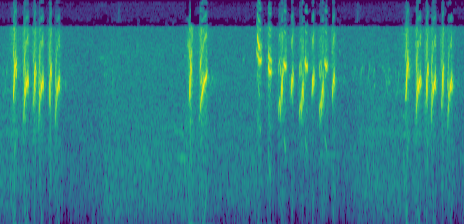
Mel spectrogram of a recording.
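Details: Batbata of the goldfinch, sounds used to draw goldfinches in for trapping: rapid runs of crisp, high, tinkling chirps, six or more per burst, repeated four times with brief pauses.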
